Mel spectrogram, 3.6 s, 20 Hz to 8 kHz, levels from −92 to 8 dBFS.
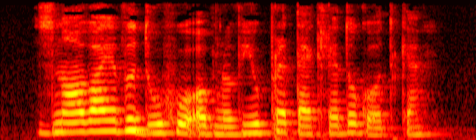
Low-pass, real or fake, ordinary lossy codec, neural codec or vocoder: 7.2 kHz; real; none; none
